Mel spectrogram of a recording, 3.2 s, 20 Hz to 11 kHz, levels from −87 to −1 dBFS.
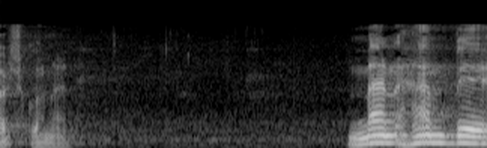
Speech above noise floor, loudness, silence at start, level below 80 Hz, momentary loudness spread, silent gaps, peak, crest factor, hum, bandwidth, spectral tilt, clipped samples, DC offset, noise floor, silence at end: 36 dB; -26 LUFS; 0 s; -60 dBFS; 16 LU; none; -10 dBFS; 20 dB; none; 6.4 kHz; -7 dB/octave; under 0.1%; under 0.1%; -61 dBFS; 0 s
